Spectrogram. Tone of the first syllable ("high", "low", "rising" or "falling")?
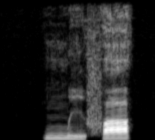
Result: low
